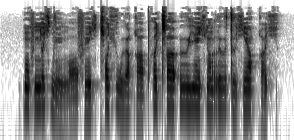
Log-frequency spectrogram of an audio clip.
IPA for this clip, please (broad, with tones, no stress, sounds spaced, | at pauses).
p õ˥ f ɲ ʌː˥ ç d ẽː˩ ŋ ɔː˧ f ẽː˧ ç cʰ ɔ˥ ç w ɯː˧ q ʌː˧ pʰ ʌ˥ cʰ ʌː˥ ʔ ɯː˥ j ẽ˥ ç ɔ̃˥ r ɯː˥ t ɯ˧ ç ẽ˥ u̯ q ɯ˩ ç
